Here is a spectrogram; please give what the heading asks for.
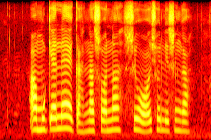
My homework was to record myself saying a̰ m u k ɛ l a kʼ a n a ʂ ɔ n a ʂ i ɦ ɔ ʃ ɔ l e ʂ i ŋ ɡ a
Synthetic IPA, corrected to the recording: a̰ m u k ɛ l ɛ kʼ a n a ʂ ɔ n a ʂ i ɦ ɔ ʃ ɔ l e ʂ i ŋ ɡ a

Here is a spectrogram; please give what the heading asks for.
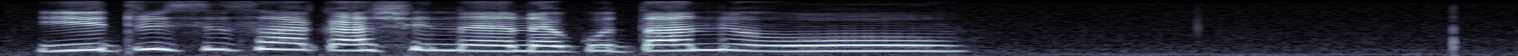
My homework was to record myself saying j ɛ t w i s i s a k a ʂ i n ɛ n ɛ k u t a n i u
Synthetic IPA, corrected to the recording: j i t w i s i s a k a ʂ i n ɛ n ɛ k u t a n i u

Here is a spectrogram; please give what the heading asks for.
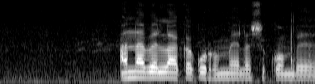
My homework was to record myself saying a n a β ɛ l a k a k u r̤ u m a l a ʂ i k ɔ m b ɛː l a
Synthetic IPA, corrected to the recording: a n a β ɛ l a k a k u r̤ u m ɛ l a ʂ i k ɔ m b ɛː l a

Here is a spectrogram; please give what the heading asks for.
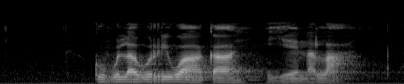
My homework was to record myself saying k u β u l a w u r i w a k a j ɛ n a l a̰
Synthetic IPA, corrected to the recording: k u β u l a β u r i w a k a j ɛ n a l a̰

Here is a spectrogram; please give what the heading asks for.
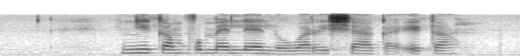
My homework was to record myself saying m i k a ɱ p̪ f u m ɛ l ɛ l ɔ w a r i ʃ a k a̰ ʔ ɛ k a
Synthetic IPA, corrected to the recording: ɲ i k a ɱ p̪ f u m ɛ l ɛ l ɔ w a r i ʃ a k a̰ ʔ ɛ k a

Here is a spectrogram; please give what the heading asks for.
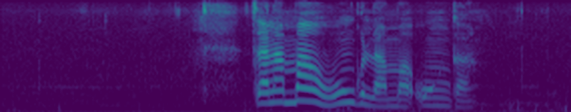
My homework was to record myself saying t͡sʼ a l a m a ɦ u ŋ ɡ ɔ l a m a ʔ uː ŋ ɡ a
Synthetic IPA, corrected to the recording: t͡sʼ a l a m a ɦ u ŋ ɡ u l a m a ʔ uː ŋ ɡ a

